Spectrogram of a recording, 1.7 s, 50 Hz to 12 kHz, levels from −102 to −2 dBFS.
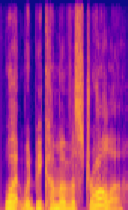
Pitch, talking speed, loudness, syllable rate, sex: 260 Hz, 175 wpm, -14 LUFS, 5.6 syllables/s, female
